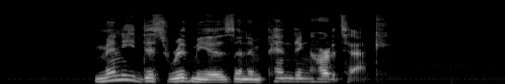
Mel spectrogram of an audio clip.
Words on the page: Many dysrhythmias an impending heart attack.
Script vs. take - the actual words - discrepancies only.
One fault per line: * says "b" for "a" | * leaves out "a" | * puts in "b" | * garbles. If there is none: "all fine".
all fine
